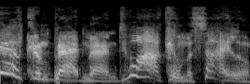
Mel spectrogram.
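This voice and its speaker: In a put-on character voice, a man growls with a raspy sound. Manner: growling.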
